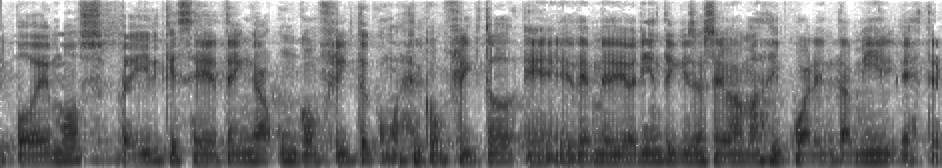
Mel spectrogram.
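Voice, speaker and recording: An Argentine man speaking as an interview guest, with a voice sitting mid-range for a man. He answers slowly and haltingly, circling back with filler words and restarting phrases. The tone stays conversational and earnest. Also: medium pitch, fairly bright tone. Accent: Argentine Spanish. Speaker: guest journalist.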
